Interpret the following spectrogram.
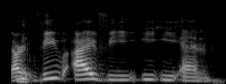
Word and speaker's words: Viveen: Of course, and the Vivian is spelled V-I-V. Oh, go ahead. V-I-V-E-E-N. Viveen. That's Right.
